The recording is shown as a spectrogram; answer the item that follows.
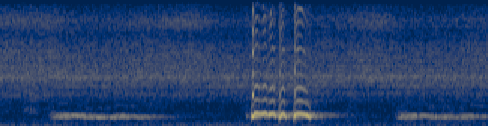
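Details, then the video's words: Zebra dove lure song from a local perkutut: faint level coos, then a loud rapid burst of rolling trilled notes, and a soft coo again. "Suara Pancingan Burung Perkutut Pikat Paling Bagus Supaya Bunyi"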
